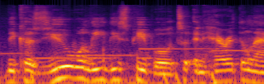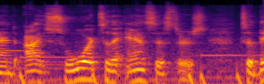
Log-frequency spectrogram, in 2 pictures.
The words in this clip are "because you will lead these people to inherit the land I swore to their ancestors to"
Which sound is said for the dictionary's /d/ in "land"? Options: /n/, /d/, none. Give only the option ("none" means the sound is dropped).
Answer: /d/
